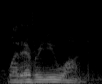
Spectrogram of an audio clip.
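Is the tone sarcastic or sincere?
sincere. It is said in a sincere, earnest tone. The speaker truly means it. The speaker calls it right. "with a sincere heart"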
